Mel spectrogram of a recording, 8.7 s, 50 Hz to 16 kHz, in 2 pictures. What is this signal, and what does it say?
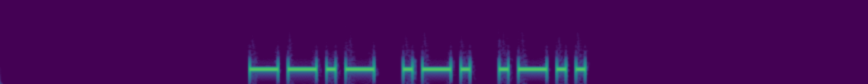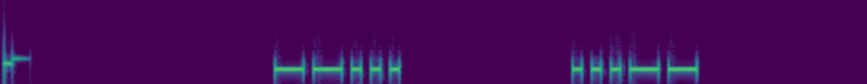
Morse code, heard as a keyed tone, about 25 wpm, spaced as for 15 wpm, 690 Hz. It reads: QRL 73
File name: Top 20 QSO Elements - 6x Character Spacing - 25wpm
